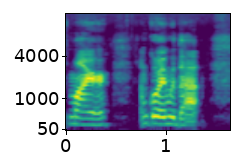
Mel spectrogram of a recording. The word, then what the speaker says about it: Meyer: But given that he's German, I'm pretty sure it's Meyer.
